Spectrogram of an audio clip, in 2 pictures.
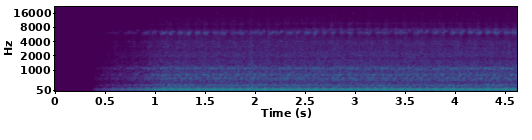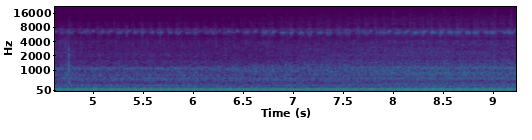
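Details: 2003 Subaru Forester idling while parked: fast, high-pitched, evenly spaced chirp/squeak over a steady idle; belts were tightened without curing it, source not pinned down.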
